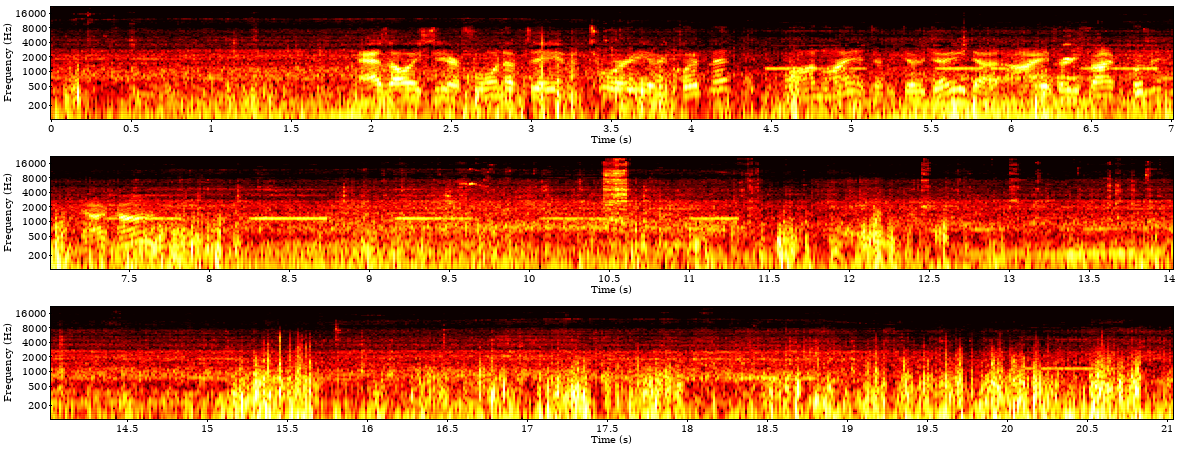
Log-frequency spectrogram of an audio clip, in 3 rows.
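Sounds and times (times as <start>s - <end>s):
diesel engine under load: 0.0s - 21.0s
tracks clanking: 0.0s - 21.0s
reverse alarm beeping: 3.8s - 11.4s.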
